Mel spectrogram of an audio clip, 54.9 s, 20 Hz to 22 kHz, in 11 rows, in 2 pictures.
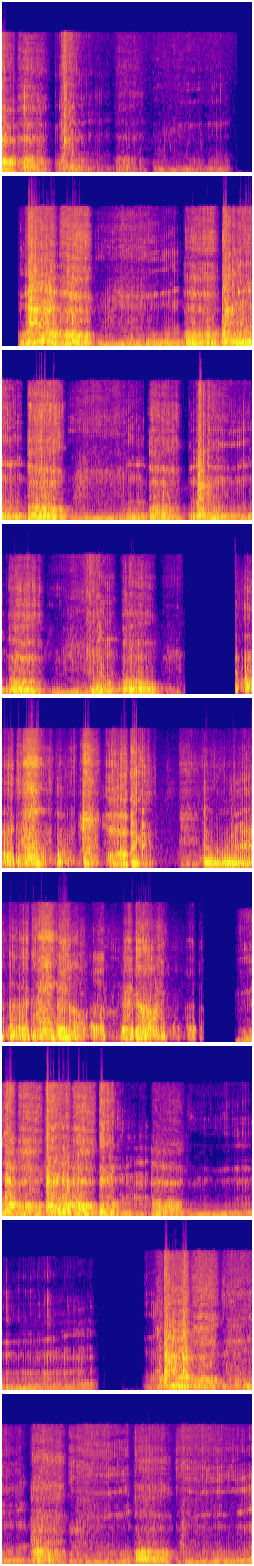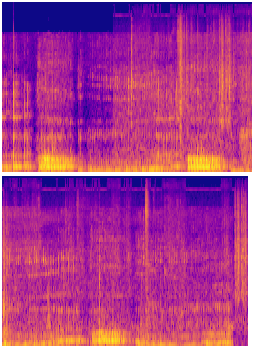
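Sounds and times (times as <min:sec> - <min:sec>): lion roaring and grunting: 0:00.0 - 0:04.7, 0:05.4 - 0:18.7, 0:29.7 - 0:37.0, 0:37.8 - 0:54.9.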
